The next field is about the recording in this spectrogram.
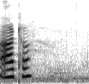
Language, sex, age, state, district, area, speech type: Odia, female, 18-30, Odisha, Jagatsinghpur, rural, read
